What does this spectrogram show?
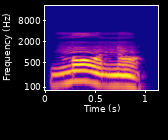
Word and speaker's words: mono: Mono, porque o M nasaliza a da frente e o N também nasaliza a da frente. Mono. A vogal é nasal.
